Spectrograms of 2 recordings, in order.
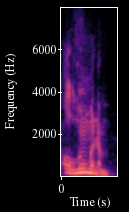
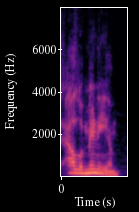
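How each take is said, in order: First: It is said without the extra 'ee' syllable. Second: It is said with an extra 'ee' syllable. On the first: The speaker calls it wrong. "most Americans say aluminum" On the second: The speaker calls it right. "aluminium is the proper pronunciation of it because there is an I in it"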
